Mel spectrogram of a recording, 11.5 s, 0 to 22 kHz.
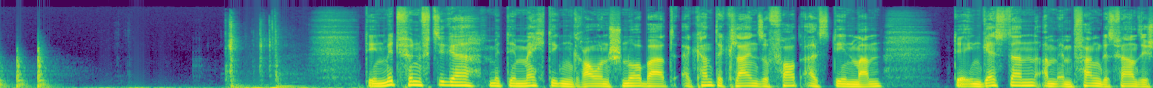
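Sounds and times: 
knocking on an office door: 0.0s - 0.6s
speech: 3.7s - 11.5s.

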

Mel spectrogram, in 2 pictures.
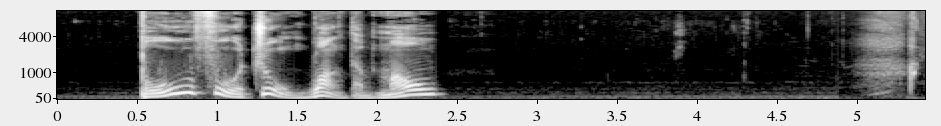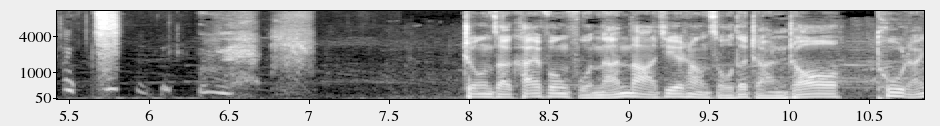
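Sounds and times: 
speech: 0.6s - 2.5s, 5.4s - 7.1s, 8.0s - 10.8s
laughter: 5.1s - 7.4s
loud sneeze: 5.2s - 7.0s.

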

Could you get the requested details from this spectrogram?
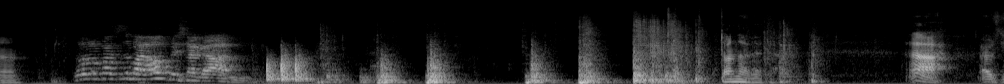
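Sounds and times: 
speech: 0.0s - 2.6s, 7.2s - 8.0s, 9.1s - 10.0s
locked wardrobe door forced open from inside with thuds and knocks: 2.6s - 7.1s.

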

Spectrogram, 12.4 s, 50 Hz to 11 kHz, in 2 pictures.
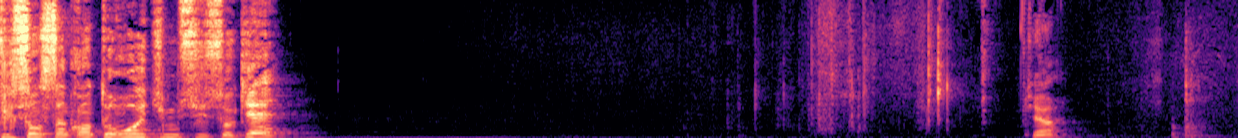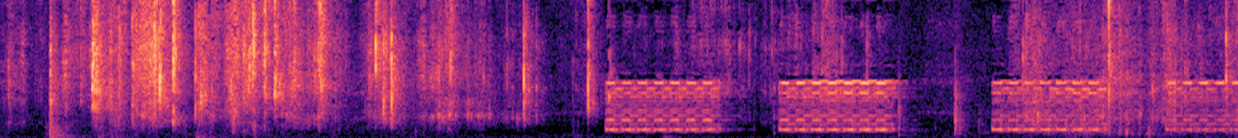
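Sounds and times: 
speech: 0.0s - 1.6s, 5.2s - 5.4s
rustling and crinkling handling noises: 3.6s - 5.0s, 5.8s - 12.3s
phone ringtone: 9.2s - 12.3s.

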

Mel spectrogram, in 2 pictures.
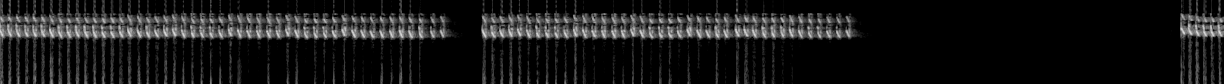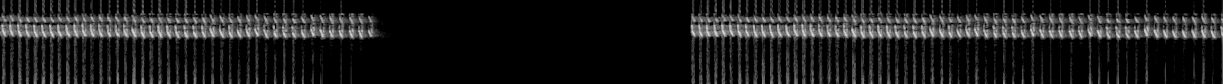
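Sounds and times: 
cililin trilling: 0.0s - 8.6s, 11.8s - 16.0s, 19.2s - 24.4s.

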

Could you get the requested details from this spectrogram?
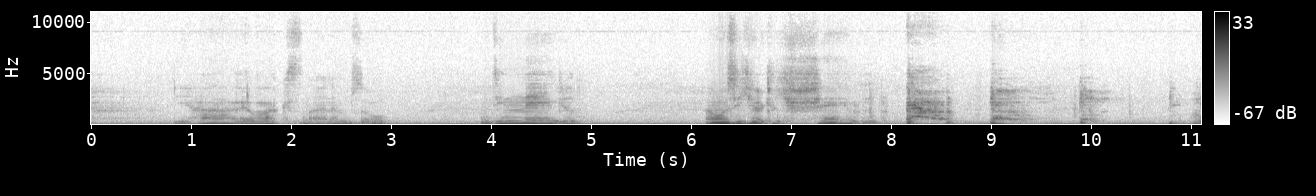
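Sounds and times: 
steady low hum: 0.0s - 11.0s
speech: 1.1s - 3.1s, 3.9s - 5.0s, 6.1s - 9.2s
faint human coughing: 8.1s - 11.0s.

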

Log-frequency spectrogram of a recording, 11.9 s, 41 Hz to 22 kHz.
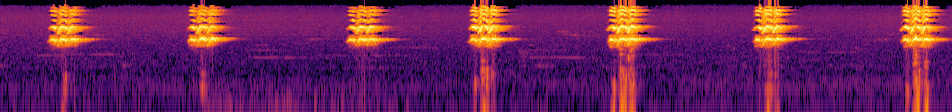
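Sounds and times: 
black-capped lory calling with loud rasping whistled notes: 0.6s - 1.2s, 2.3s - 3.0s, 4.3s - 5.0s, 5.8s - 6.5s, 7.6s - 8.2s, 9.4s - 10.1s, 11.2s - 11.9s.

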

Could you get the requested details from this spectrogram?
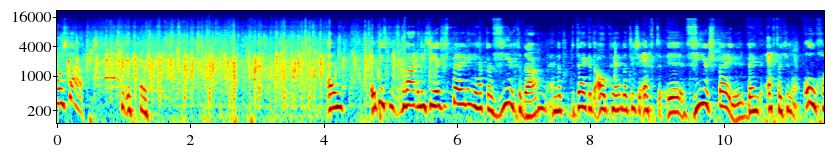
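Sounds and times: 
speech: 0.0s - 2.0s, 4.0s - 11.5s
audience applause at a celebratory event welcoming an Olympic athlete: 0.0s - 5.8s.

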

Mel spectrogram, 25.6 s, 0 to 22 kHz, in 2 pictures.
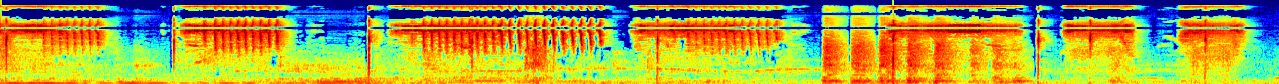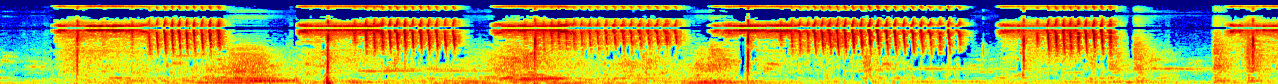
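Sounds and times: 
bar-winged prinia buzzy trilled song: 0.0s - 8.2s, 8.8s - 24.0s, 25.0s - 25.5s
bar-winged prinia sharp clicks: 3.6s - 12.5s, 13.3s - 15.0s, 15.8s - 24.0s, 24.9s - 25.5s.

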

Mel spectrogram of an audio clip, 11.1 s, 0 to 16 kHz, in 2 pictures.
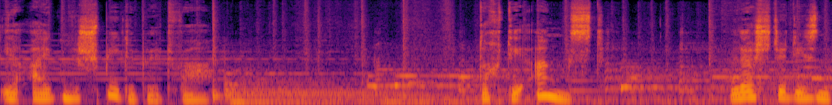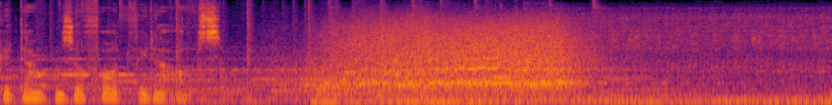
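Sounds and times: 
speech: 0.0s - 1.7s, 3.2s - 4.2s, 4.8s - 7.9s
car braking hard and skidding to a stop with tires screeching: 7.4s - 9.8s.

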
